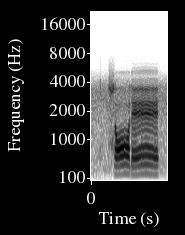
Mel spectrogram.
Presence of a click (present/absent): absent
